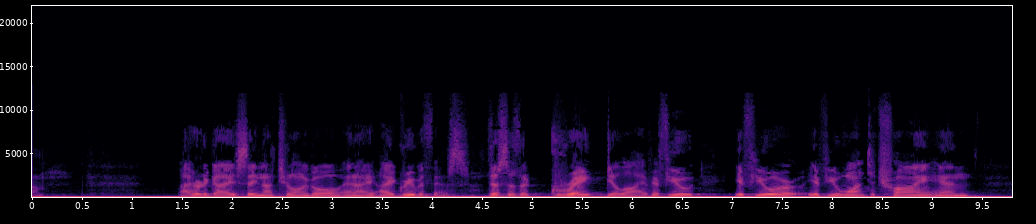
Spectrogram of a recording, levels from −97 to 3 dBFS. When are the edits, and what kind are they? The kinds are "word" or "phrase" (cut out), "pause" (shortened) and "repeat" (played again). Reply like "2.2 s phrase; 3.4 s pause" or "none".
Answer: 4.6 s word; 5.8 s phrase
